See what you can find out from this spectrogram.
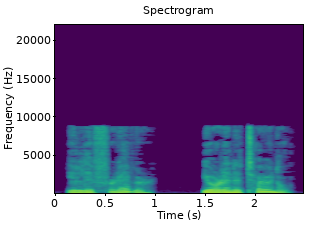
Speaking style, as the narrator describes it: She said softly

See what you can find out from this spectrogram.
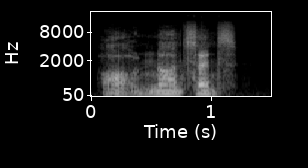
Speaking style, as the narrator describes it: gasped out Liebig

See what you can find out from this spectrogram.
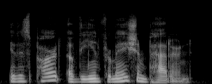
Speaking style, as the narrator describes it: said Daniil smoothly

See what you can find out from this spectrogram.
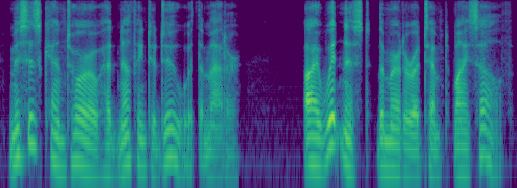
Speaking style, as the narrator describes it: Daniil said calmly

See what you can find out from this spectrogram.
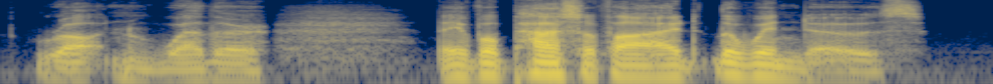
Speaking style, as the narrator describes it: Amadeiro muttered to himself

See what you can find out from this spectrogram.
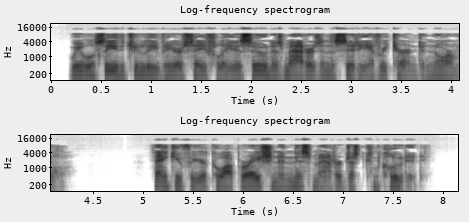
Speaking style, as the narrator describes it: The colonel said curtly

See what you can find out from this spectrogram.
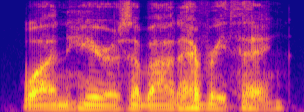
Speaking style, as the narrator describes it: muttered Liebig

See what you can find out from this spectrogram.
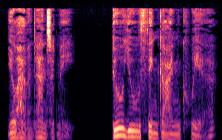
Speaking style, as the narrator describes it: Twistle said, in a quiet, insinuating voice

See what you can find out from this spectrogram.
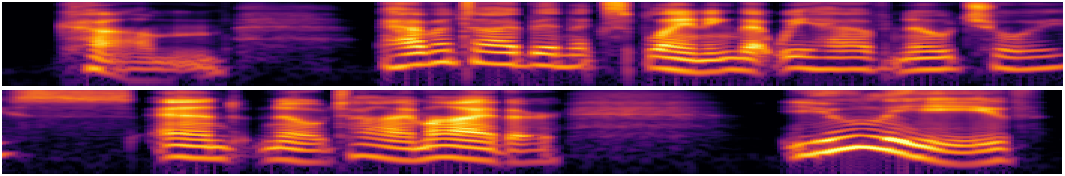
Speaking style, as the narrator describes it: Demichek said calmly

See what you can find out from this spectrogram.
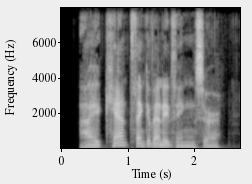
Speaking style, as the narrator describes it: she replied wearily

